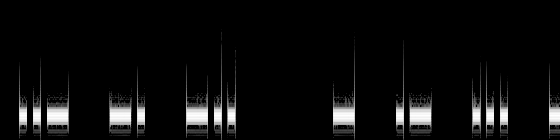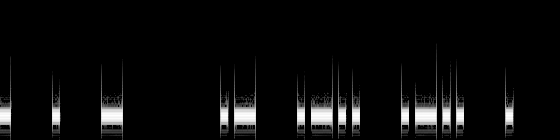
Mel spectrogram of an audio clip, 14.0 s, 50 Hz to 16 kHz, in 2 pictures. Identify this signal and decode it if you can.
Morse code, heard as a keyed tone, about 14 wpm, spaced as for 10 wpm, 680 Hz. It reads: UND TASTET ALLE
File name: Morsekurs / Witze / Witz 01. Juni 2021, 50 F70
